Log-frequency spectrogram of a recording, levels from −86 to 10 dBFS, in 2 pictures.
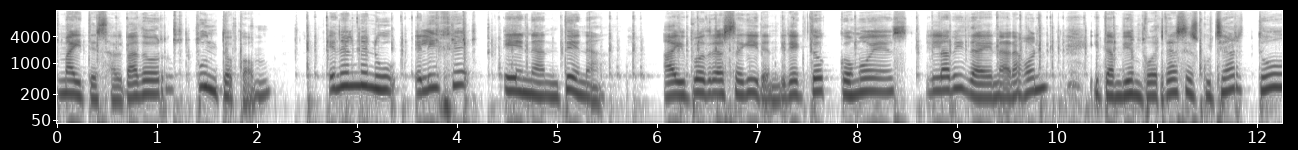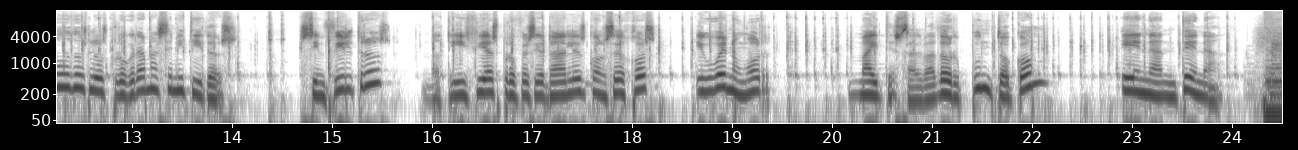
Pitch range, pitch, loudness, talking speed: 185-245 Hz, 210 Hz, -22 LUFS, 90 wpm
